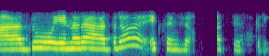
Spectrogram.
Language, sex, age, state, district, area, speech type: Kannada, female, 18-30, Karnataka, Belgaum, rural, conversation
